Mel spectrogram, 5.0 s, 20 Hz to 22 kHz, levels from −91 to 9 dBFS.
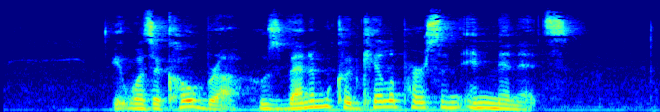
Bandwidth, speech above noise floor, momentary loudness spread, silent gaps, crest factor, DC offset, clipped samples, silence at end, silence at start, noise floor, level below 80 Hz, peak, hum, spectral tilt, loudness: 15 kHz; 41 dB; 7 LU; none; 18 dB; under 0.1%; under 0.1%; 0.7 s; 0.85 s; -68 dBFS; -64 dBFS; -12 dBFS; none; -5.5 dB/octave; -28 LUFS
